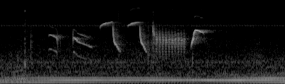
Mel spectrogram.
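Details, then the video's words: In Cuba's Zapata Swamp, a Zapata wren gives loud downslurred whistles and short sharp notes with a brief buzzy rattle, against a steady low hum and a faint continuous high tone. "Zapata Wren singing in Zapata Swamp, Cuba"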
